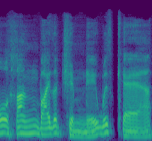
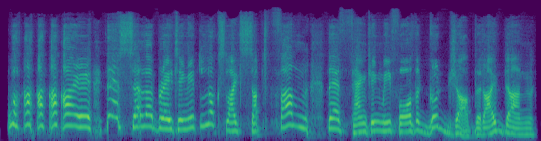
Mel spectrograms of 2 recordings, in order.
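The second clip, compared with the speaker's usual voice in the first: much higher, delighted and naive; delighted Jack; 9 semitones higher than usual. Acted. Jack looking down at the commotion, delighted and naive. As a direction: beam with misplaced pride.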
